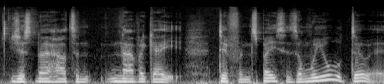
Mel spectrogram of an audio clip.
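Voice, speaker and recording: Here a man speaks with a British accent at a moderate pace. His pitch is medium, with ordinary variation. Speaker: novelist. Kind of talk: book event Q&A. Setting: bookshop event with audience.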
